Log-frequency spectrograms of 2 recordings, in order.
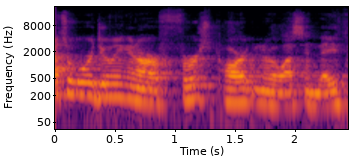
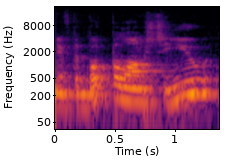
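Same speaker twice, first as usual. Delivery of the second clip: ordinary delivery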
